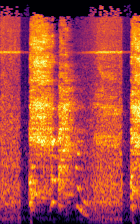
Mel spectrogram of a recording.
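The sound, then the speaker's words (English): A loud fit of harsh, raspy coughing, a couple of rough bursts broken by brief pauses, with no talking. “Because I have to cough.”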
